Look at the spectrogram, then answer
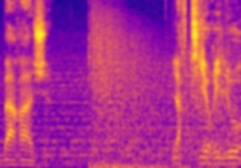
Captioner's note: cannon shot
